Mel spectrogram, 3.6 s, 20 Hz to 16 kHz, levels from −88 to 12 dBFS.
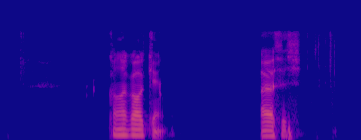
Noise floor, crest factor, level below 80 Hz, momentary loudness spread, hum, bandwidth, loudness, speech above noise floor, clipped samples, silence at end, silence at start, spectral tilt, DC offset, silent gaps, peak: -79 dBFS; 24 dB; -70 dBFS; 11 LU; none; 7.6 kHz; -44 LUFS; 36 dB; under 0.1%; 0.6 s; 1.1 s; -4 dB/octave; under 0.1%; none; -24 dBFS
